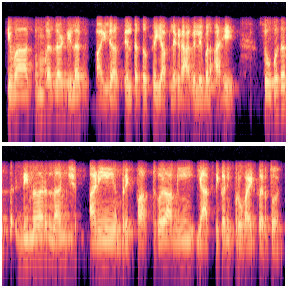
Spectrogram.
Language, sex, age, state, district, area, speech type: Marathi, male, 18-30, Maharashtra, Pune, urban, conversation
